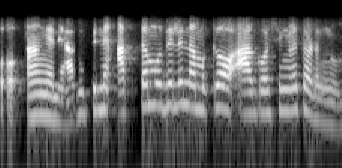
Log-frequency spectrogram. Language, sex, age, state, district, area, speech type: Malayalam, female, 18-30, Kerala, Palakkad, rural, conversation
